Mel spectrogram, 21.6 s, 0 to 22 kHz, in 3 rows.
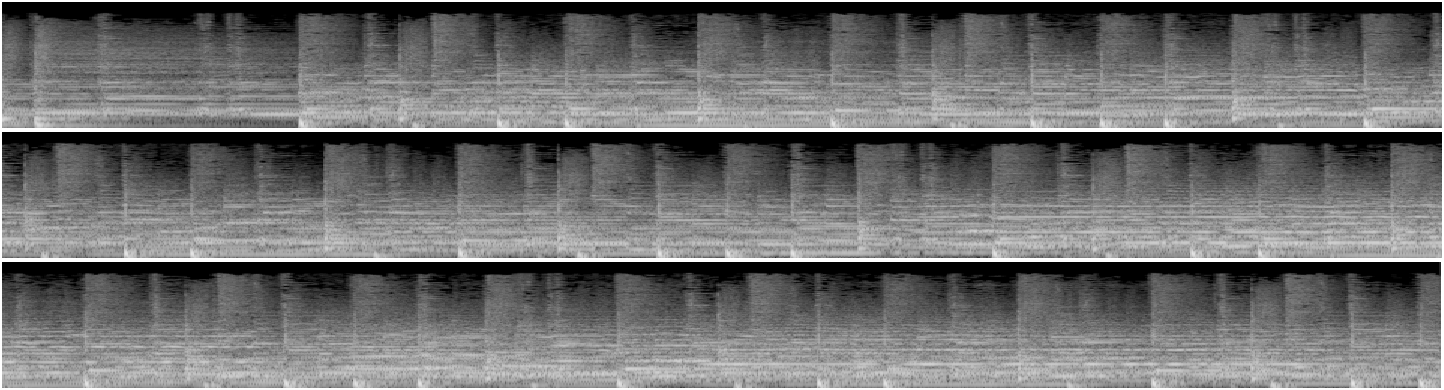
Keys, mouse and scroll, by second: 0.7-10.0 drag, 10.0 ctrl+s, 10.4-11.8 middle drag, 11.8 space, 12.3-14.5 middle drag, 17.0 middle click, 17.4 space, 18.3 middle click, 21.0-21.5 middle drag.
